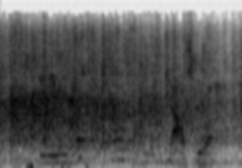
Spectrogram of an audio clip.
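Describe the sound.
A church audience claps in a steady round of applause as a departing member comes up to speak for the last time, a dense continuous patter of many hands that holds for several seconds, with a few low murmuring voices underneath.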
